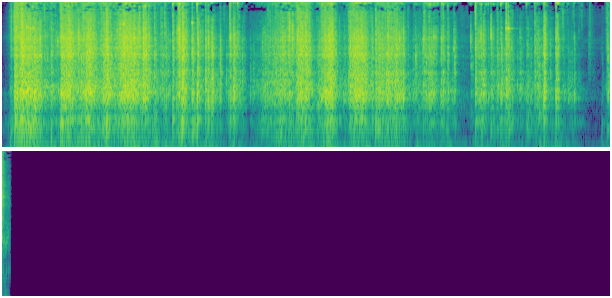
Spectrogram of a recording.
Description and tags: Ice cubes being mixed around in a bowl.
cold, cubes, frozen, ice, water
